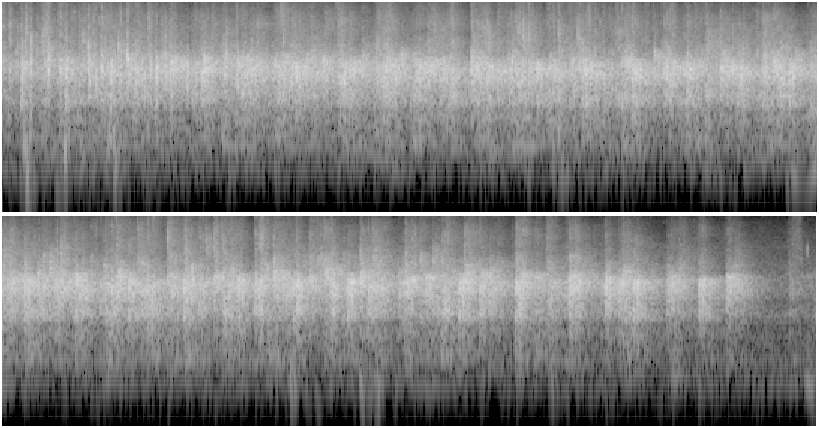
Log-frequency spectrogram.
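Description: Audience applause welcoming two guests at the English National Opera: dense, steady clapping from a crowd that holds for about ten seconds and then fades out at the end.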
